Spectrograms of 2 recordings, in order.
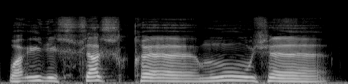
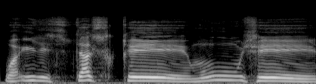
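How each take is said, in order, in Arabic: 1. الحركة الأخيرة بين a و e. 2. الحركة الأخيرة تميل بشدة نحو e. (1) "الوجه الثاني الذي قرأته فضيلتكم هو التقليل" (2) "وقرأ حمزة والكسائي وخلف العاشر بالإمالة"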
